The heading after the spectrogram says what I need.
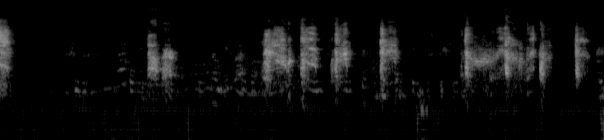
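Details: A run of harsh, hacking cough bursts, several in quick succession with short pauses between, from a Cornish Grey cat with a persistent cough.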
